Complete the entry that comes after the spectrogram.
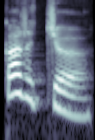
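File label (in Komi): "кажитчӧ-ӧ", Komi, female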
